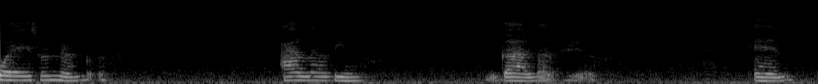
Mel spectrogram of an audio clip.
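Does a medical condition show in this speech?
Yes: cerebral palsy.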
